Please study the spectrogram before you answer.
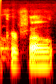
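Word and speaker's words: Åkerfeldt: Ackerfeld, yeah.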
